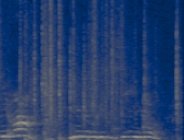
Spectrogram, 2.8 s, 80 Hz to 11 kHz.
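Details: Husky welcoming its Marine owner home on 24 December 2012, indoors: a short wavering whine, then a long sustained, slightly bending whining tone lasting over a second, with a woman's affectionate voice nearby.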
